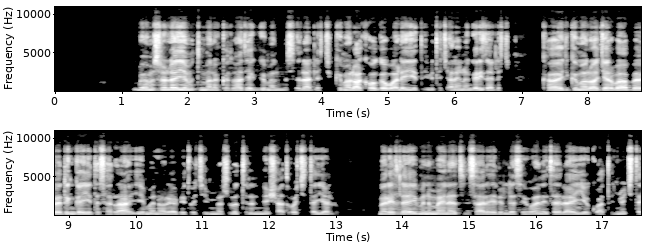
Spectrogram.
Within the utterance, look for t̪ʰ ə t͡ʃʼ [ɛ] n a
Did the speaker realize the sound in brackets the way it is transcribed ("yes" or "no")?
no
